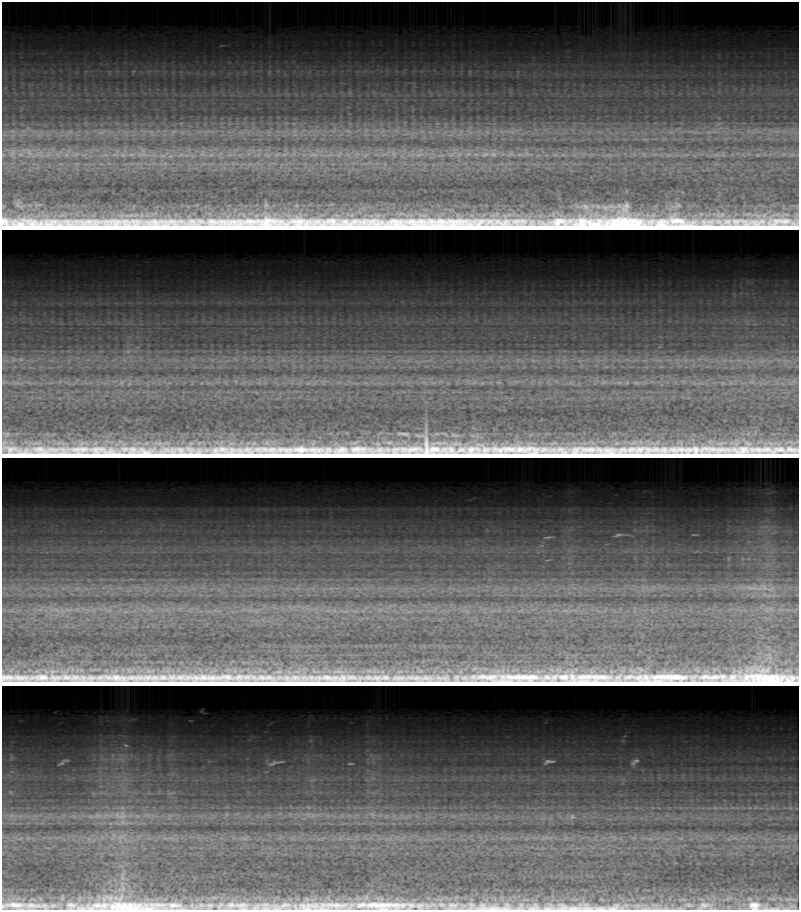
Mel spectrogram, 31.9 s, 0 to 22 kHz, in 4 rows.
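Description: Go-kart engines running at low speed as a line of karts rolls slowly round the track, heard over a heavy low rumble of wind and vibration on the kart-mounted camera. The rumble swells louder about six seconds in and again around the 23 to 25 second mark.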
